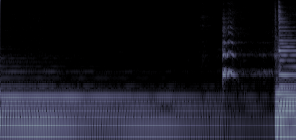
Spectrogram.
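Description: Background acoustic guitar music: a strummed chord rings and slowly fades, with a short squeak near the end just before the next strum.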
